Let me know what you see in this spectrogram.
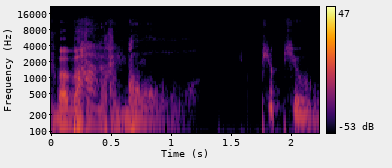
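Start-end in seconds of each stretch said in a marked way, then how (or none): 1.7-2.2 whispered laser sound. Acted. Closing sound effect.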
